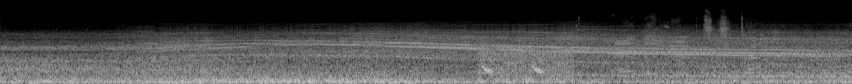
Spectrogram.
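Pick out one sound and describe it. A jet engine whines high and slowly drops in pitch.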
